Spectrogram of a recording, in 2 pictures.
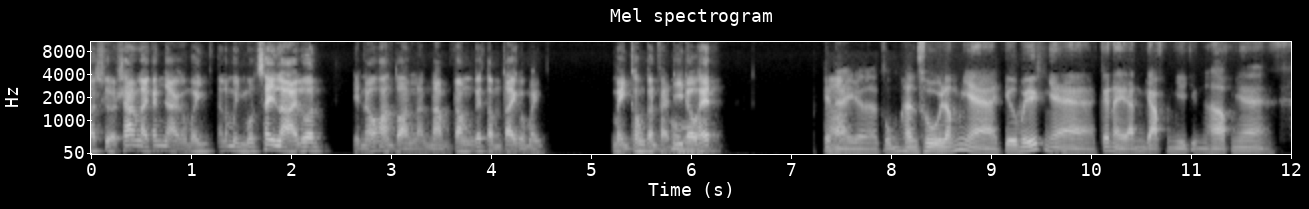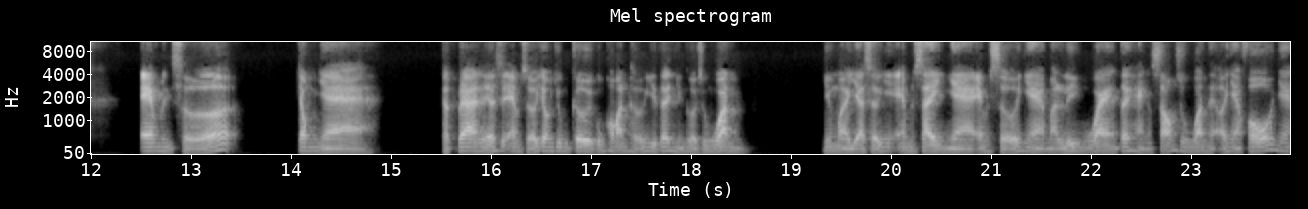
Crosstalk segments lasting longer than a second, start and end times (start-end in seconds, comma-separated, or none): none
